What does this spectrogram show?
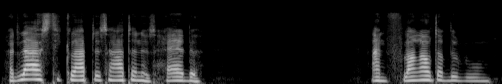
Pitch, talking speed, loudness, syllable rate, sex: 180 Hz, 180 wpm, -19 LUFS, 5.1 syllables/s, female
